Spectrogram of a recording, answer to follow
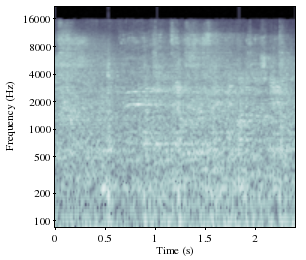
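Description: Loud, steady crowd noise filling a roofed baseball stadium, with music from the cheering sections mixed in.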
